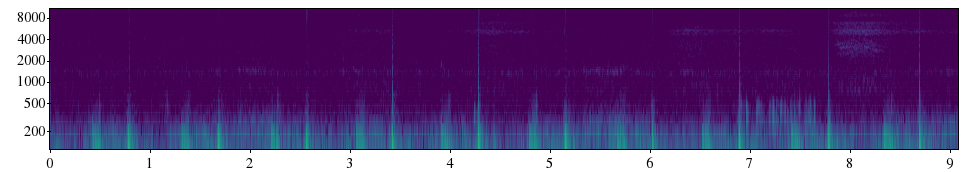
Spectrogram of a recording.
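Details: 36-year-old man's own heartbeat recorded with a homemade microphone stethoscope over the mitral (bicuspid) valve area: steady low thumping at about 69 beats a minute, faint background hum; normal heart sounds.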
